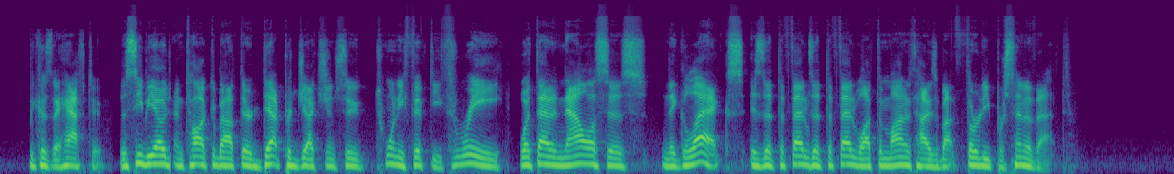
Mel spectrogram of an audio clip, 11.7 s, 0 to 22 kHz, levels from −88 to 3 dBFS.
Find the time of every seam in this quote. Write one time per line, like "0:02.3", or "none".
0:01.1
0:01.7
0:05.1
0:08.1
